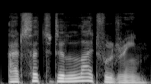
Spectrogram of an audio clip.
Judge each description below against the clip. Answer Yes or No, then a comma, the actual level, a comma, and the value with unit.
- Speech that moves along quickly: Yes, fast, 240 wpm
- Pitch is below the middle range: Yes, low, 115 Hz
